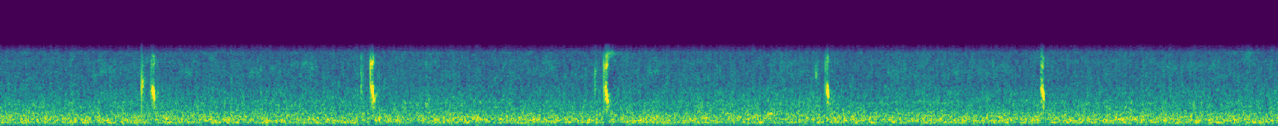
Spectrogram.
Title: Hiccups!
